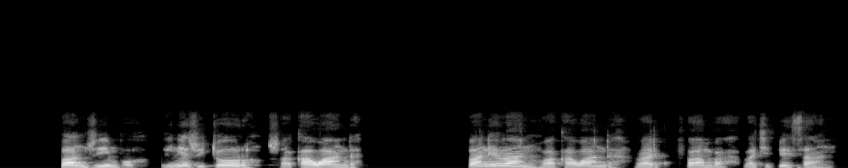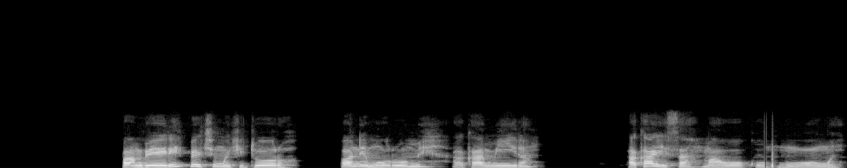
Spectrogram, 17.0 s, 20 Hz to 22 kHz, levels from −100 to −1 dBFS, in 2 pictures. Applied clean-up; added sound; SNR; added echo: none; none; none; none.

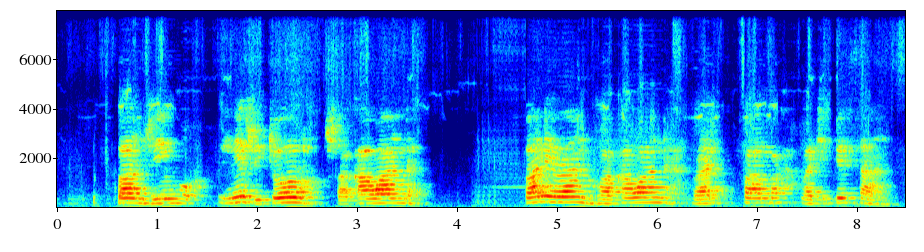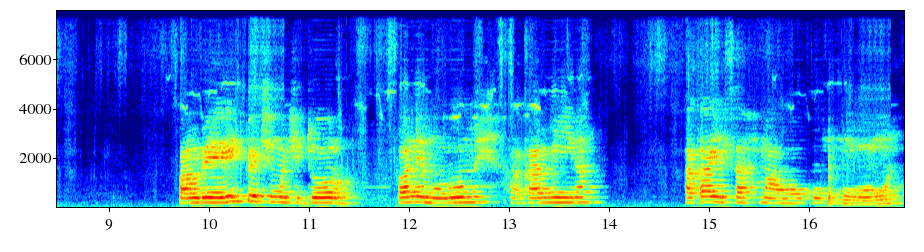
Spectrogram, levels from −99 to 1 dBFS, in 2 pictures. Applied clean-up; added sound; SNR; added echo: neural separator model SepFormer DNS4.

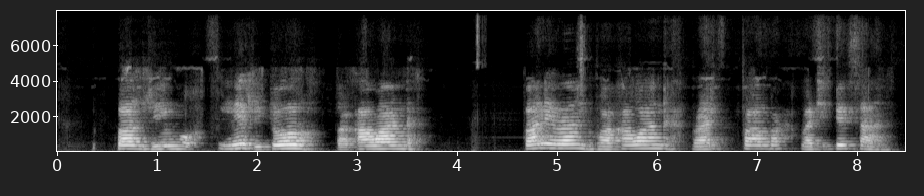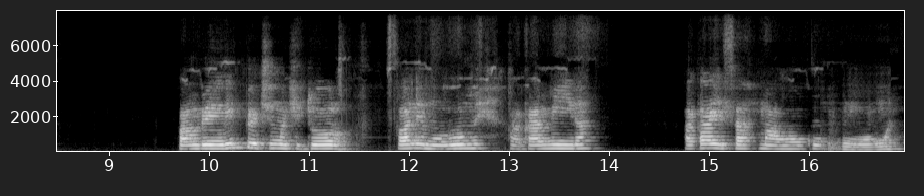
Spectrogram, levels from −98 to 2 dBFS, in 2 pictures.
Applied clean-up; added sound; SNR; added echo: neural mask model DeepFilterNet 3.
